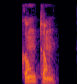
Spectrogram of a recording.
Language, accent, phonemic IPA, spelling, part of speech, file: French, France, /kɔ̃.tɔ̃/, comptons, verb, LL-Q150 (fra)-comptons.wav
- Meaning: inflection of compter: 1. first-person plural present indicative 2. first-person plural imperative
